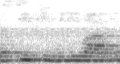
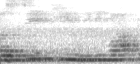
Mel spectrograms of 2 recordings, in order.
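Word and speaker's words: Sipiwiyiniwak: I am running in Ward CP Weeniwak, and so the easiest way to pronounce it is ABC, so C, P, elemental P, Ween like Halloween, and Ewok like Star Wars. So CP Weeniwak is the best way to pronounce it.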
